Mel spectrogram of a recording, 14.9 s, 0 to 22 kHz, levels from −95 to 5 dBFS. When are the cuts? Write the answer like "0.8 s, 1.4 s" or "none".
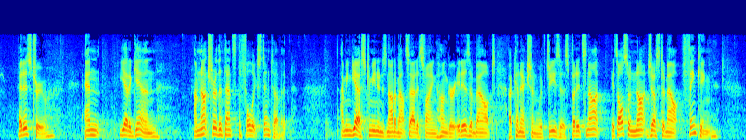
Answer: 7.3 s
